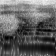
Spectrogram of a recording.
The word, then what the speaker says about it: Ely: E-L-Y, what's that called?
